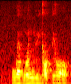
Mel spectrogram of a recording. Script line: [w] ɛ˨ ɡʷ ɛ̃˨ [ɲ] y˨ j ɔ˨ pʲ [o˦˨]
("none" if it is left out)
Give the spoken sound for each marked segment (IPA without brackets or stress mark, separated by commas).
w, ɲ, o˦˨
